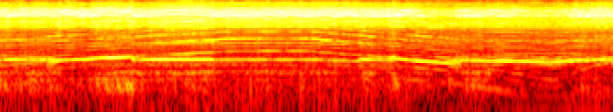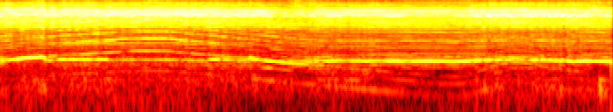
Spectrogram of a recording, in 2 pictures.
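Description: A loud, piercing howl that keeps sliding up and down in pitch over the motor's hum: worn-out bearings.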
